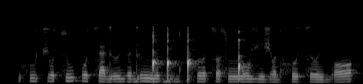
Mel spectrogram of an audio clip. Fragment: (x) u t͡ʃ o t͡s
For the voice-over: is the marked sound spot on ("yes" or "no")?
yes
